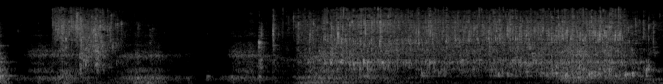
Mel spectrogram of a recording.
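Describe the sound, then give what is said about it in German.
Water runs from a tap into a cooking pot on the stove in a steady hiss, pausing briefly partway through before flowing again, louder and fuller, until the end. “Darum setze ich jetzt hier gleich schon mal ein bisschen Wasser auf.”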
